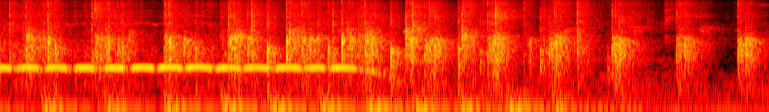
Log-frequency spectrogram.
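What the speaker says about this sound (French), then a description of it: "Acclamons tout pour le Seigneur." A church congregation claps in a steady rhythm along with music, the sharp, even claps repeating over a bass line and a held tone that fades partway through.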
